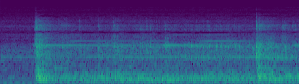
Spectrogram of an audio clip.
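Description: Sudden mechanical clunk about a quarter second in, then a steady running noise from a commuter train standing at the platform.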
